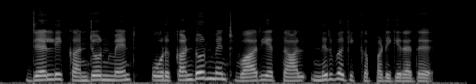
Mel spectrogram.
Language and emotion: Tamil, neutral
